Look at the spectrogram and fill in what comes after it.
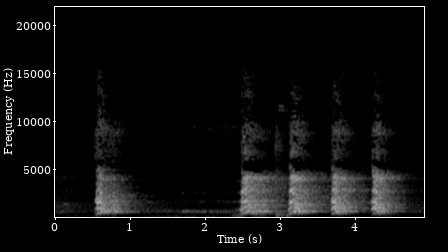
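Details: Pet dog at home, barking while the mother of the household grows annoyed: five loud, harsh barks, the first alone and the rest in quick succession, with a woman speaking quietly in Marathi in between.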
